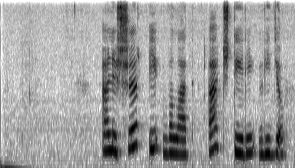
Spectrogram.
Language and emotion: Russian, neutral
